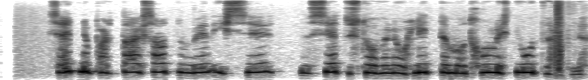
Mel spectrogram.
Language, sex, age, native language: Icelandic, male, 18-19, Icelandic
